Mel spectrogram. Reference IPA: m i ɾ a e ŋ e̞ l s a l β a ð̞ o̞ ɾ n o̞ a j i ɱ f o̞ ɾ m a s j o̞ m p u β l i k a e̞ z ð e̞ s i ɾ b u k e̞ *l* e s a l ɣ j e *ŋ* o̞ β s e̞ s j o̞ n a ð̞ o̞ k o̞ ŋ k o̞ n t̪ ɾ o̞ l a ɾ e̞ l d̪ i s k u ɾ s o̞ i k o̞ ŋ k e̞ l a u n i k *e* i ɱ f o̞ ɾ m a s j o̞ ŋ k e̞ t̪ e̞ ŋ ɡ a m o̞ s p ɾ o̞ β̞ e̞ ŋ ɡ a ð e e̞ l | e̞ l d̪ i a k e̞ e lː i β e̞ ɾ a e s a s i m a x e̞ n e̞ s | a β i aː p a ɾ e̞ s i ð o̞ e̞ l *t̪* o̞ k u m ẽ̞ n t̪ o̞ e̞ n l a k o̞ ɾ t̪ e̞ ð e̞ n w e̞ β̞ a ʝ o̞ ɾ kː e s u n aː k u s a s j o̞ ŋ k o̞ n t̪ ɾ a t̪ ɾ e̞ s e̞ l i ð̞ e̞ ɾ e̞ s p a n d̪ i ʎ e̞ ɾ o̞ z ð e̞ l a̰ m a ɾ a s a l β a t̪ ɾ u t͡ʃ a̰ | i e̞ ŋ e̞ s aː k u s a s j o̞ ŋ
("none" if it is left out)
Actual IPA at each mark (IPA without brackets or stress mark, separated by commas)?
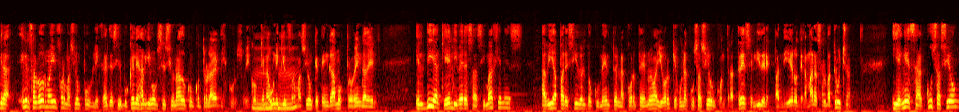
l, ŋ, a, d̪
